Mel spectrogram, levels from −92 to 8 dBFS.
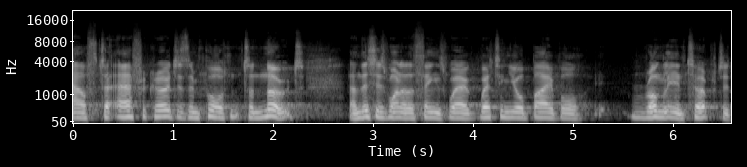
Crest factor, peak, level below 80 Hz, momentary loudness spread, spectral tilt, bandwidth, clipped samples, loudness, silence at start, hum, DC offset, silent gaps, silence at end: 20 dB; -6 dBFS; -84 dBFS; 9 LU; -6.5 dB/octave; 9.6 kHz; under 0.1%; -25 LUFS; 0 s; none; under 0.1%; none; 0 s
